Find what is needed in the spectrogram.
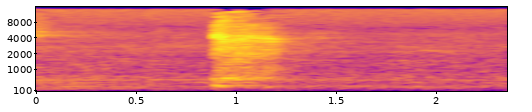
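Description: A person coughing once, briefly, about a second in.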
